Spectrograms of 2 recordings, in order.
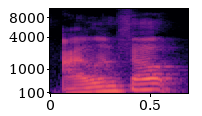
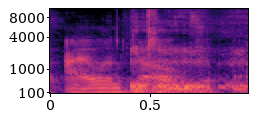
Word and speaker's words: Ihlenfeldt: It's Ihlenfeldt. That's how you pronounce it. It's Ihlenfeldt.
